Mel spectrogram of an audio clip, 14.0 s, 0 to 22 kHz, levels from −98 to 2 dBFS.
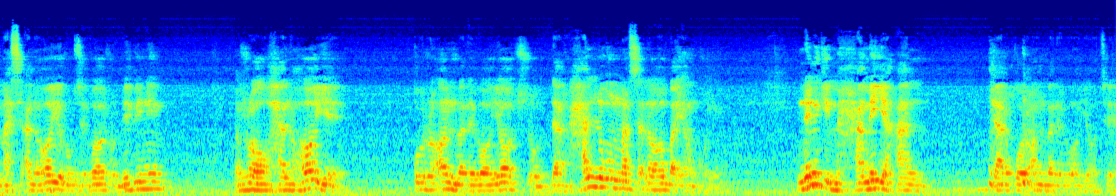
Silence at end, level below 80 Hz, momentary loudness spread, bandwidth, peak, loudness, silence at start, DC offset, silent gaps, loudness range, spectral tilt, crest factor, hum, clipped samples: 0 s; -42 dBFS; 22 LU; 12.5 kHz; -2 dBFS; -21 LUFS; 0 s; under 0.1%; none; 2 LU; -6 dB/octave; 20 dB; none; under 0.1%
